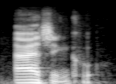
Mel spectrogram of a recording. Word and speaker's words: Agincourt: We'll show Plymouth and we'll show Agincourt. Agincourt? Agen. Agincourt. Yeah. Yes. Of course, that's not how you say it in French, but the British won that battle.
